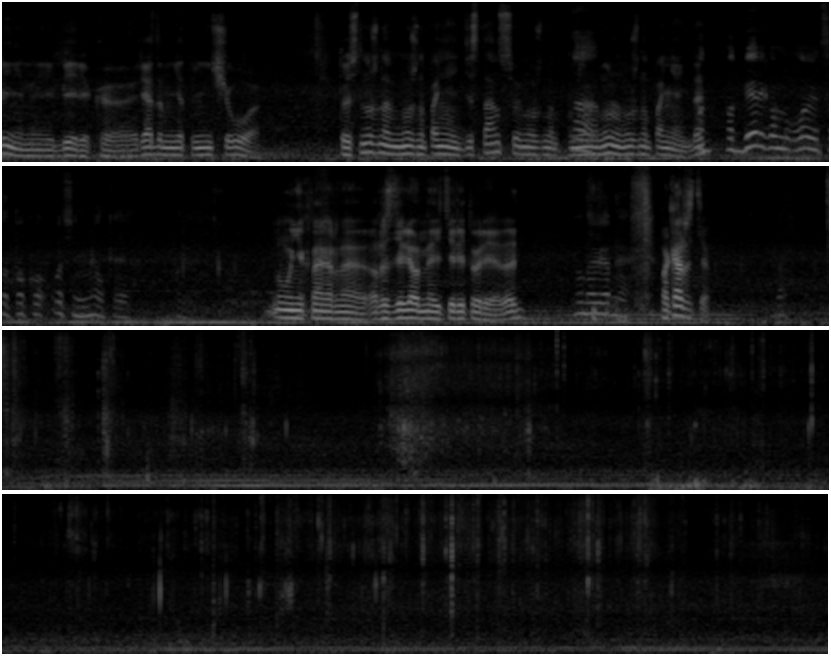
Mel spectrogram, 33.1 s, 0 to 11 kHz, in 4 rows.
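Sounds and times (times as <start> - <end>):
water sloshing and splashing: 20.2 - 32.2.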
